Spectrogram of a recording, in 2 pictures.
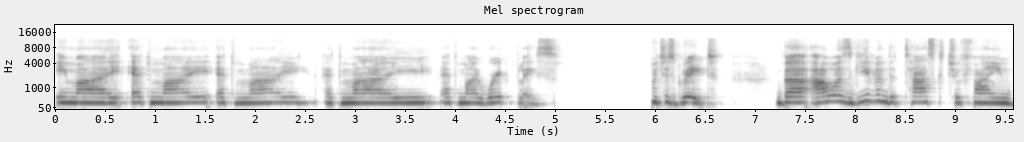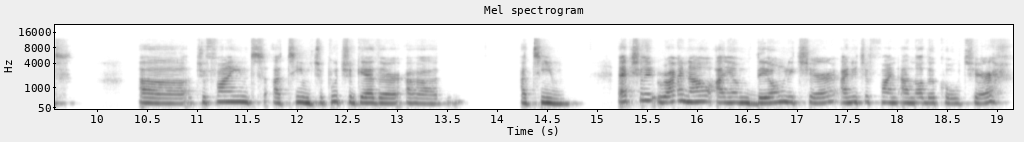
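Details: Stuttering in an adult woman who identifies as a person who stutters; she was especially impacted as a child and teenager.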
